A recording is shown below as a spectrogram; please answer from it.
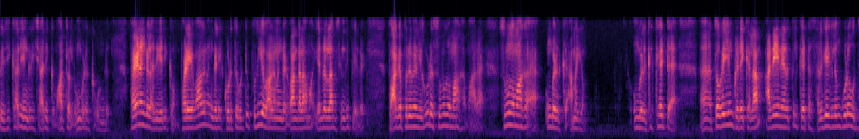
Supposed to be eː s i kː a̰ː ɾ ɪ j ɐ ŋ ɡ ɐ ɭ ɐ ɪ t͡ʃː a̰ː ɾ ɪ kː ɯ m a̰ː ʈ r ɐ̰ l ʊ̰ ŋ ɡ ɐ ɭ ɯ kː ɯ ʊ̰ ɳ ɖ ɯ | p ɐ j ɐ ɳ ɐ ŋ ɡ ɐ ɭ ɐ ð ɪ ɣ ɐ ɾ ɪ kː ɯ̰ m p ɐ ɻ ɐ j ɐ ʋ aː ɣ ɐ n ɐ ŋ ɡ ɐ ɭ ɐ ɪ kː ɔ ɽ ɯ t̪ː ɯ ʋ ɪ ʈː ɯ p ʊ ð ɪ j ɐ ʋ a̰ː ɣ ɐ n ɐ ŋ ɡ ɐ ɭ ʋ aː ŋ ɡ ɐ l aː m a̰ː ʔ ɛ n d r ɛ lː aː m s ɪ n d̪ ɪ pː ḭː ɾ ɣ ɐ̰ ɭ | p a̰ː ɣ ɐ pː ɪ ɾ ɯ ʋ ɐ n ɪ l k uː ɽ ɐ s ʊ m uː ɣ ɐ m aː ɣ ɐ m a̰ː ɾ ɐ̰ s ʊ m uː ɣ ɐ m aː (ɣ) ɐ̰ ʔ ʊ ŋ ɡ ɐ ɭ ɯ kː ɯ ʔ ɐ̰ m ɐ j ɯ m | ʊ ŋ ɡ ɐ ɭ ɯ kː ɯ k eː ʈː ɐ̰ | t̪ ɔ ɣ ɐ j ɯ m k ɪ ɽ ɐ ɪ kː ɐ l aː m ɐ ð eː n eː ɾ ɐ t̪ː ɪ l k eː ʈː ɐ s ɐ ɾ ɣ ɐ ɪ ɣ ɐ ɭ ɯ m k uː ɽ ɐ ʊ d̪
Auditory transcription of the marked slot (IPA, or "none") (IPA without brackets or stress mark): ɣ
